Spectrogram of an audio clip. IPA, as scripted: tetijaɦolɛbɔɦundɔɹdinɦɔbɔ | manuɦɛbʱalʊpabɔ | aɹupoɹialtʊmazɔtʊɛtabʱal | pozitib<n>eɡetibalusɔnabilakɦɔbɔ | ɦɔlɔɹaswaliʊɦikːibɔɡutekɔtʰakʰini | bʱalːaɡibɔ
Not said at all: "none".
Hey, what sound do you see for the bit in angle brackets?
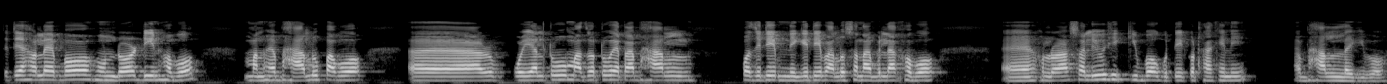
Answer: n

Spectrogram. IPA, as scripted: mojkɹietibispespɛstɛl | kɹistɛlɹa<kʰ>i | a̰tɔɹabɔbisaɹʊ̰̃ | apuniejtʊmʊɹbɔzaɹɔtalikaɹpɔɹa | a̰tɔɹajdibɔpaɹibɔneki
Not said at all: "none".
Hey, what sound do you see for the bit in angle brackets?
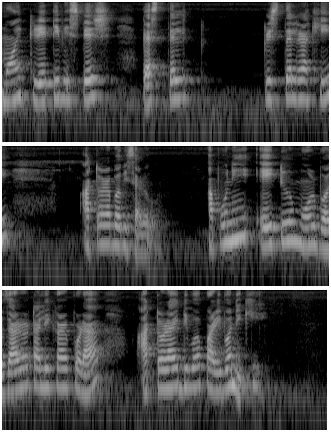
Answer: kʰ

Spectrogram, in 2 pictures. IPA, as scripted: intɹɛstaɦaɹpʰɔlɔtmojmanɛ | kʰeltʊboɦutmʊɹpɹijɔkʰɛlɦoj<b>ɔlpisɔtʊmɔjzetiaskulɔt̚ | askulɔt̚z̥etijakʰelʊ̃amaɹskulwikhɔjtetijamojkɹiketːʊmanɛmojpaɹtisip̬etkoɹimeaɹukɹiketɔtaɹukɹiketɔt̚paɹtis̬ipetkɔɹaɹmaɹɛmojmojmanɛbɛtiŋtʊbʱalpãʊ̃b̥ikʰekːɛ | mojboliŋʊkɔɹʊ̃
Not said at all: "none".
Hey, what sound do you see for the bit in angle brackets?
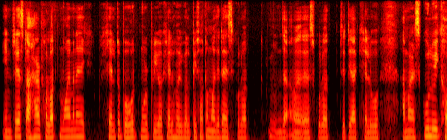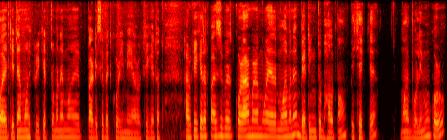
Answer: ɡ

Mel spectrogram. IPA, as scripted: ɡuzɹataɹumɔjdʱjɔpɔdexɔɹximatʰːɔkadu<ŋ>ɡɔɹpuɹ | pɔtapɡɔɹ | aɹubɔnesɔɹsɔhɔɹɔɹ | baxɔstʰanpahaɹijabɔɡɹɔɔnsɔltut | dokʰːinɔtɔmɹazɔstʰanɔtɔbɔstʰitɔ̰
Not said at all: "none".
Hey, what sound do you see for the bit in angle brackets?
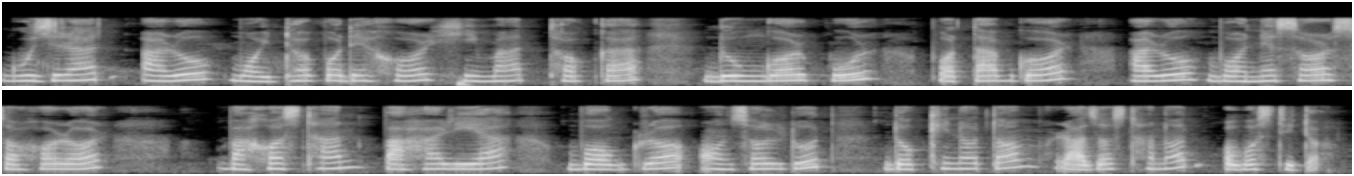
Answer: ŋ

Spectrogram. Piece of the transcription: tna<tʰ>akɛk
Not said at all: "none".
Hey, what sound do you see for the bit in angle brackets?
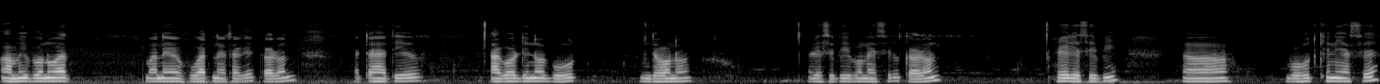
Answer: tʰ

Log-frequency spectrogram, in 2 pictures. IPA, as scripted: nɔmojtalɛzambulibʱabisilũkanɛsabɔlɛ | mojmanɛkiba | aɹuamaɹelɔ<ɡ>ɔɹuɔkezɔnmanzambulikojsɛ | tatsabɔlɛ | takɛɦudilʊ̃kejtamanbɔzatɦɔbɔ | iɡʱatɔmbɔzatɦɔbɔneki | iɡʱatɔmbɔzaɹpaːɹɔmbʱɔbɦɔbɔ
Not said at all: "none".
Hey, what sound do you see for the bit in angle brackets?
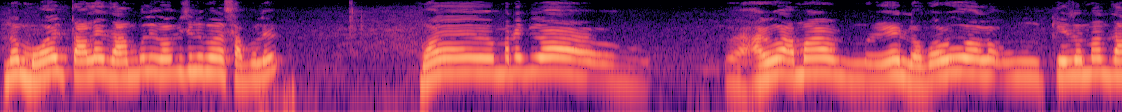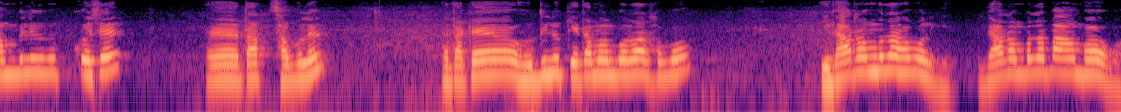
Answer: ɡ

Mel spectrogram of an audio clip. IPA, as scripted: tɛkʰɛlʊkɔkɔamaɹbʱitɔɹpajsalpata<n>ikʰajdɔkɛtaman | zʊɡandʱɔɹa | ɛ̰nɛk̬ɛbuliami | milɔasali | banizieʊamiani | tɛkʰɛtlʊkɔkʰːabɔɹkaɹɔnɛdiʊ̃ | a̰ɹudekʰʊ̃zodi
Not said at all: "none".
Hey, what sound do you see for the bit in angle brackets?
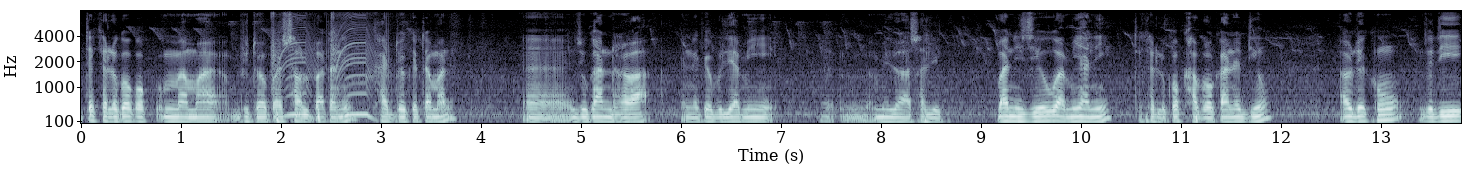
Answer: n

